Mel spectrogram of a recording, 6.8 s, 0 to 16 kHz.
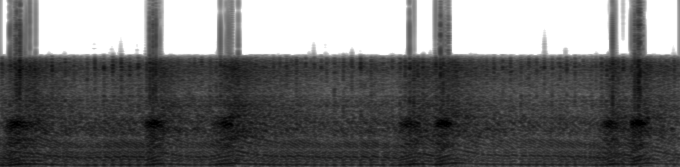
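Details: Craftsman chainsaw with new fuel lines, about 40:1 mix, run hot without choke, carb screws about 1.5 turns out: uneven idle, and each throttle squeeze brings a stumble and sag instead of a clean rise in revs; bogging, with smoke.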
